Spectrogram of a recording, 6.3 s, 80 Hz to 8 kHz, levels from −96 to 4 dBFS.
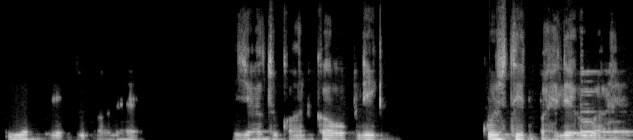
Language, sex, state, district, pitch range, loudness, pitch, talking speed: Hindi, male, Bihar, Jahanabad, 125-135 Hz, -21 LUFS, 130 Hz, 125 wpm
